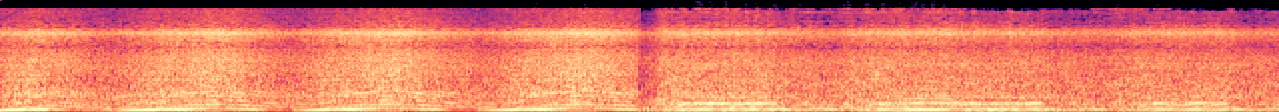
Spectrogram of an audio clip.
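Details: Yamaha Mio scooter that sputtered at high RPM, after refitting the carburettor vacuum diaphragm: revs cleanly in smooth repeated blips, then holds steady higher revs with no sputter or misfire; fixed without parts.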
